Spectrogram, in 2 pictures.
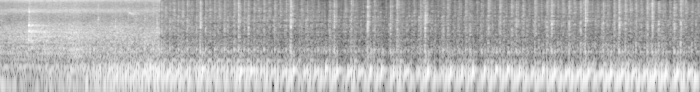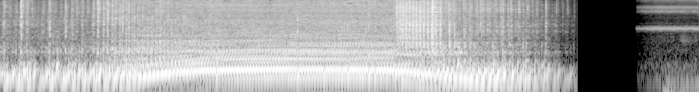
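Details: Motorcycle brought in for service without complaint idles with a quick, even beat, then revs up cleanly and holds steady before dropping back; no misfire here, though at full throttle it stutters with a flashing engine light, traced to a faulty TPS sensor misread by the ECM.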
